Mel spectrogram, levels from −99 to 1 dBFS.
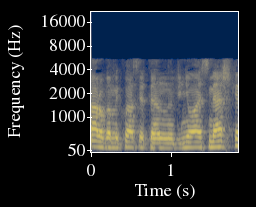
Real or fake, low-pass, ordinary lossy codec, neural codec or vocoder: real; 5.4 kHz; MP3, 32 kbps; none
